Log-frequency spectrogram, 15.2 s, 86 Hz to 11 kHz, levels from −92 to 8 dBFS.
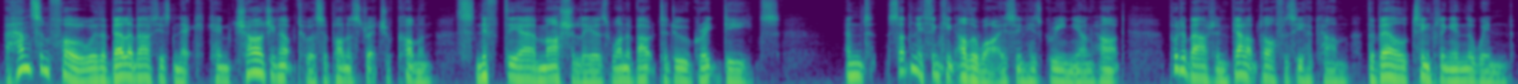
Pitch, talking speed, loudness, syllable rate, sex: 110 Hz, 215 wpm, -20 LUFS, 5.6 syllables/s, male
